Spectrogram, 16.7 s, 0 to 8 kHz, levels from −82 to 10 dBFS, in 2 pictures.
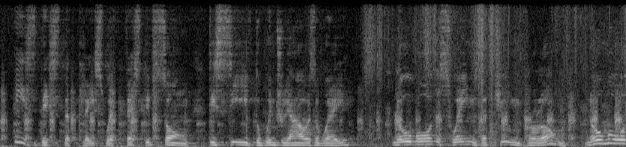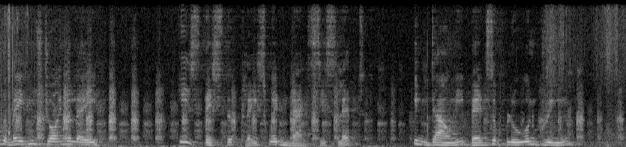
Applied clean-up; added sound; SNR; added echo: none; Dog; 11 dB; reverberation time 2.7 s.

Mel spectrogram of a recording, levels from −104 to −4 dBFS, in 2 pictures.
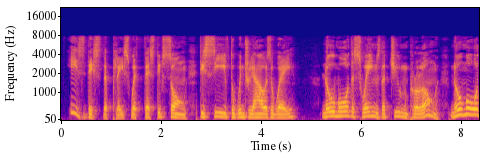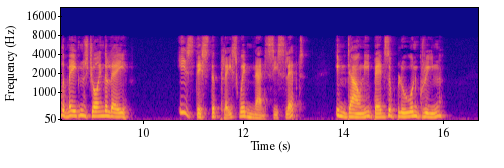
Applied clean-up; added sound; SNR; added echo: none; none; none; none.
